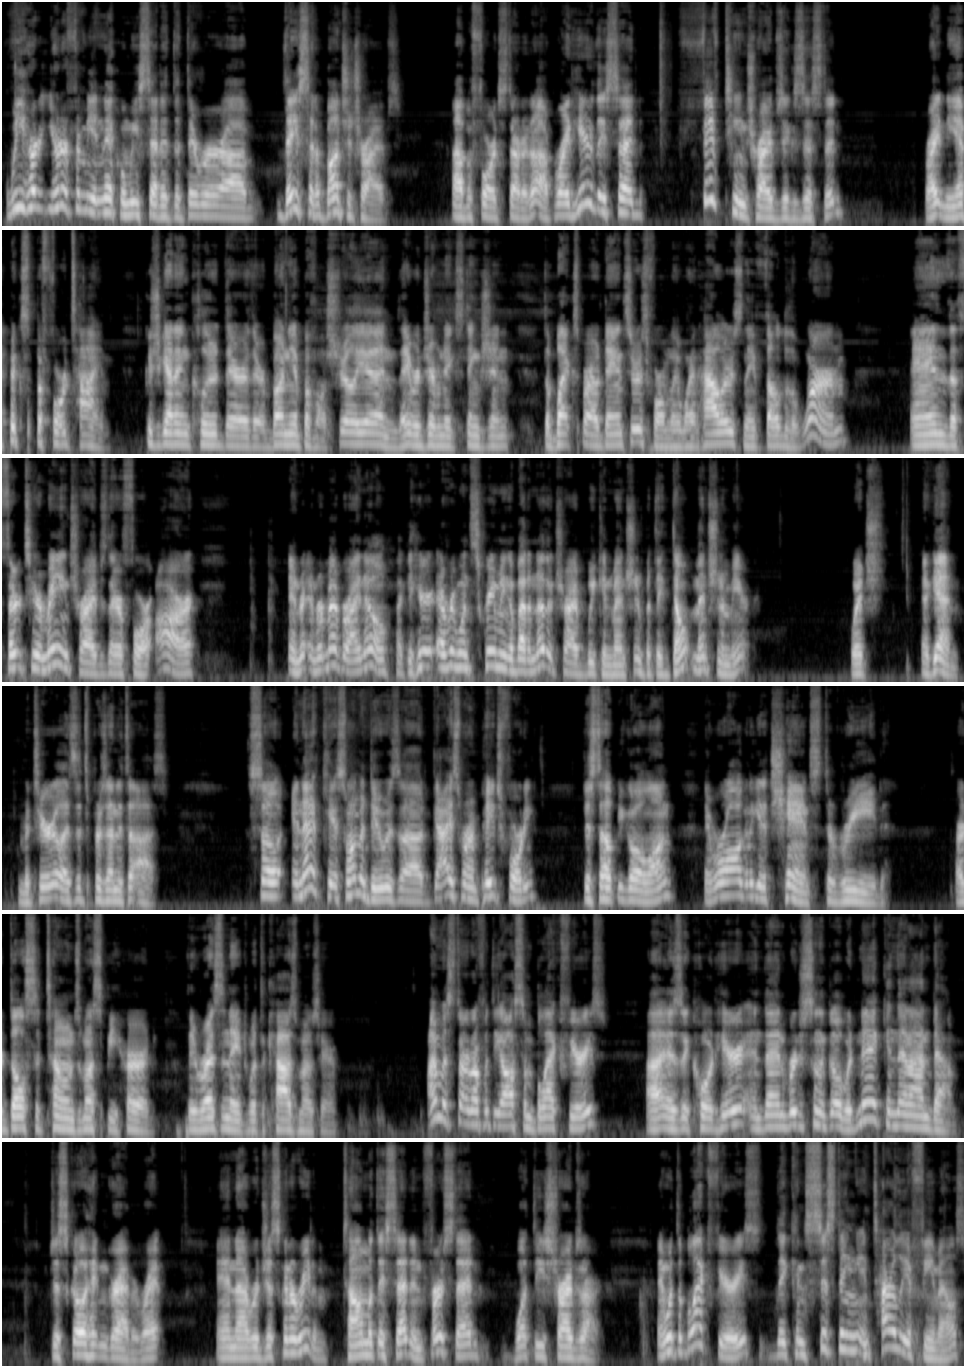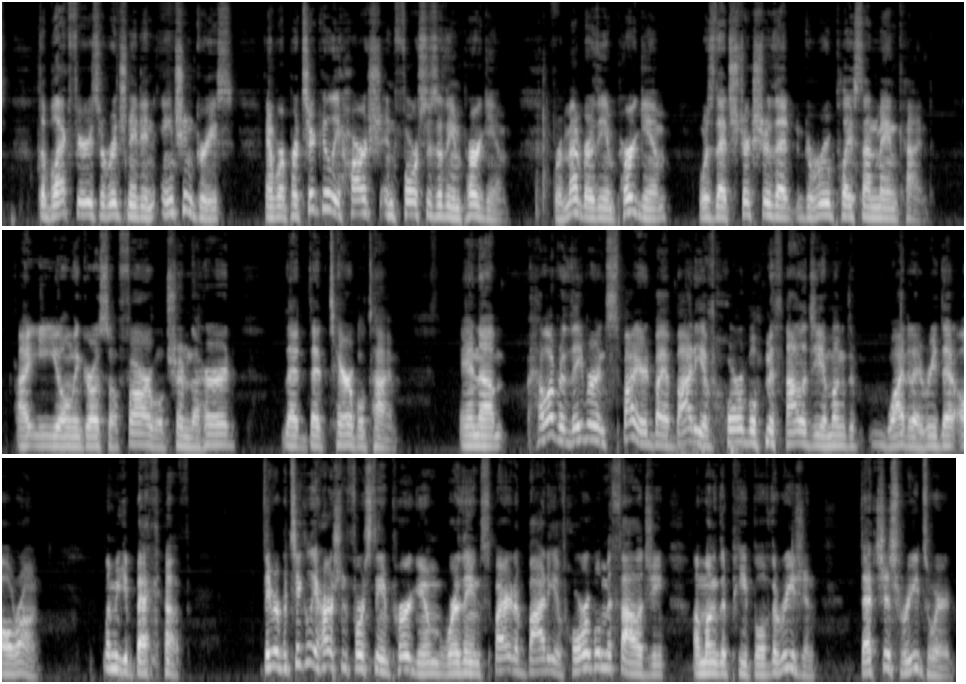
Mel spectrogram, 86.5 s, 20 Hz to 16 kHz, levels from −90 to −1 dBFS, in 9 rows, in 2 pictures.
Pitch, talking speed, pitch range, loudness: 135 Hz, 210 wpm, 120-160 Hz, -21 LUFS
